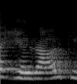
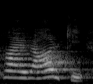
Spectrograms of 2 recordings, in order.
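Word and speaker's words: hierarchy: इसको अगर हम लिखते हैं तो ये प्रोनाउंसिएशन क्या हो जाएगा? हेरार्की हो जाएगा। और हम लोग बोलते हैं हायरार्की।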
